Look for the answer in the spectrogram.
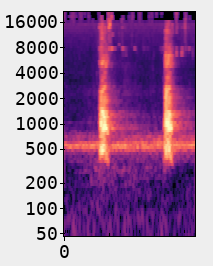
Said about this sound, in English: And then you start to hear barking. The barking and yowling and yipping of hounds, hunting dogs, right? They have a very specific sound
